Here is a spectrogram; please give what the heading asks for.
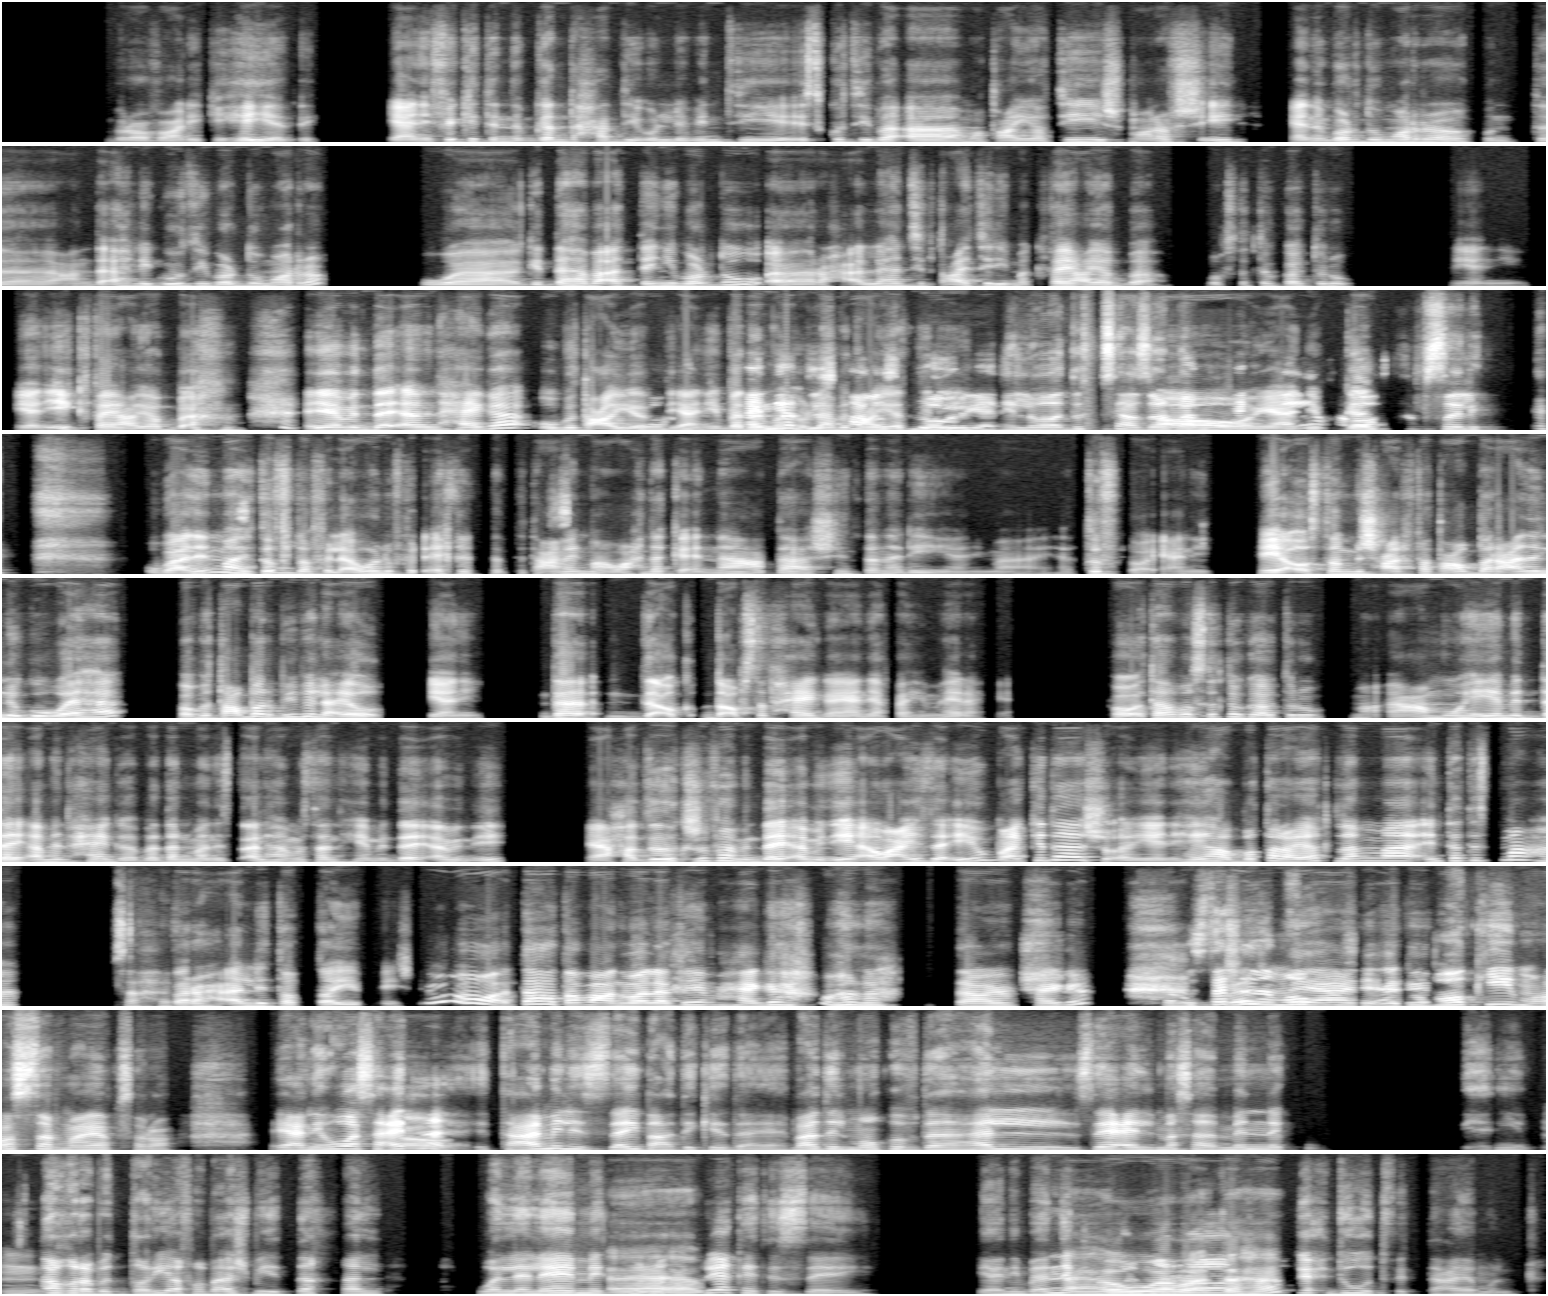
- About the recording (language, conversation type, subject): Arabic, podcast, إزاي تتعامل مع إحساس الذنب لما تحط حدود؟
- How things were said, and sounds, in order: chuckle; unintelligible speech; chuckle; unintelligible speech; other background noise; chuckle; laughing while speaking: "حاجة ولا ولا عرِف حاجة، بس يعني أدي"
